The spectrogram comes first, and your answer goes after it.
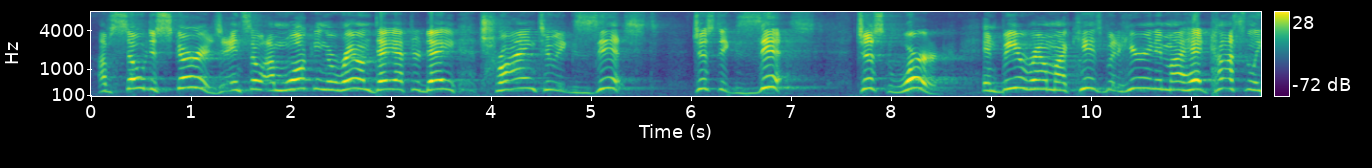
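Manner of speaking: loud, high, drawn-out testimony; full-force, anguished pulpit delivery; impassioned preaching. Real, not acted. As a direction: cry out the struggle to the congregation, stretching key words.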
